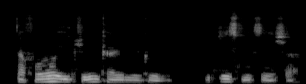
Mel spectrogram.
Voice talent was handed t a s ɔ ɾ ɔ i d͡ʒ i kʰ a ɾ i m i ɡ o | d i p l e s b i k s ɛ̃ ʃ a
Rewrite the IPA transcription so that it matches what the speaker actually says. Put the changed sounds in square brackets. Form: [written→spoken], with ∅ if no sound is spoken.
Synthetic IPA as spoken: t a [s→f] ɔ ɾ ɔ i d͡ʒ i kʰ a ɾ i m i ɡ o | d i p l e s [b→m] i k s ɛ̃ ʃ a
